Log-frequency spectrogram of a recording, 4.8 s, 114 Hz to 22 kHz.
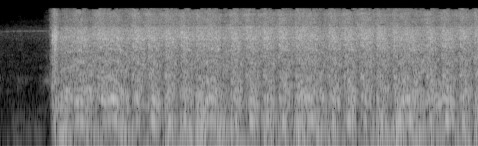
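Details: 6M70 diesel with a hard-starting injector problem, after injector work: it catches after about half a second and settles into a steady, even diesel clatter with no misses or stumbling.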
